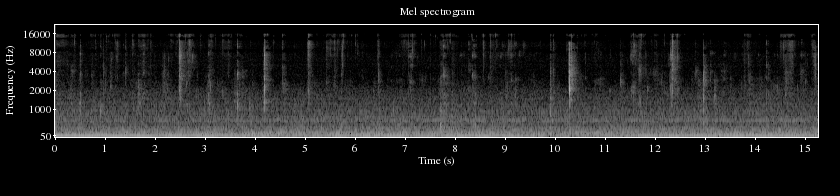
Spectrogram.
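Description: Close-miked chewing and wet, squishy mouth sounds of someone eating, with scattered small clicks and one sharper click about ten seconds in, over a steady low hum.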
